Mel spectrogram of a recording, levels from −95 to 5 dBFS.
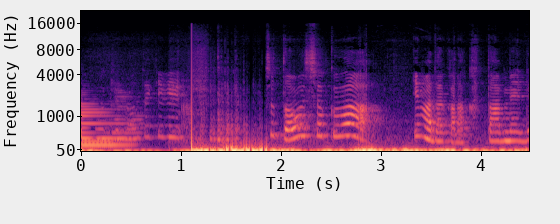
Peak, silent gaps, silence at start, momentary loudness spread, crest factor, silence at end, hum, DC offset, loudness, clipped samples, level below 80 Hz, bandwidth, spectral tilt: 0 dBFS; none; 0 s; 10 LU; 12 dB; 0 s; none; 1%; -27 LUFS; under 0.1%; -20 dBFS; 3.8 kHz; -7 dB/octave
